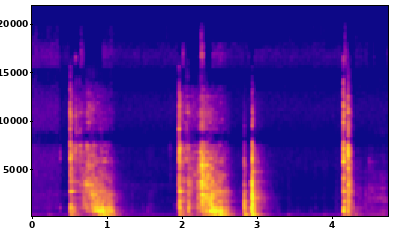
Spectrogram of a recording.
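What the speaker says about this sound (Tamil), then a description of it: "பொடிலாம் மிக்ஸ் பண்ணிவிட்டு ஆற வச்சுருந்த ரைஸும் சேர்த்து நல்லா மிக்ஸ் பண்ணிக்கலாம்." Spice powder being stirred into cooked capsicum rice, heard as four scraping, rustling mixing strokes in irregular bursts, fairly close and moderately loud, with quiet pauses between them and no talk.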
